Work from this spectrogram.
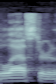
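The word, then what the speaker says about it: Leicester: I knew the British pronunciation.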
